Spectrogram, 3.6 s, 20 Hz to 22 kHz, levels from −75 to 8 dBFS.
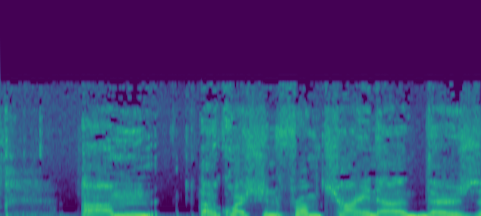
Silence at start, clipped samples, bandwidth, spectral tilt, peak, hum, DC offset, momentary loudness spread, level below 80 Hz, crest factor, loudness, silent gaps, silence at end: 0 s; under 0.1%; 14 kHz; -4 dB/octave; -6 dBFS; none; under 0.1%; 8 LU; -46 dBFS; 14 dB; -18 LUFS; none; 0 s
